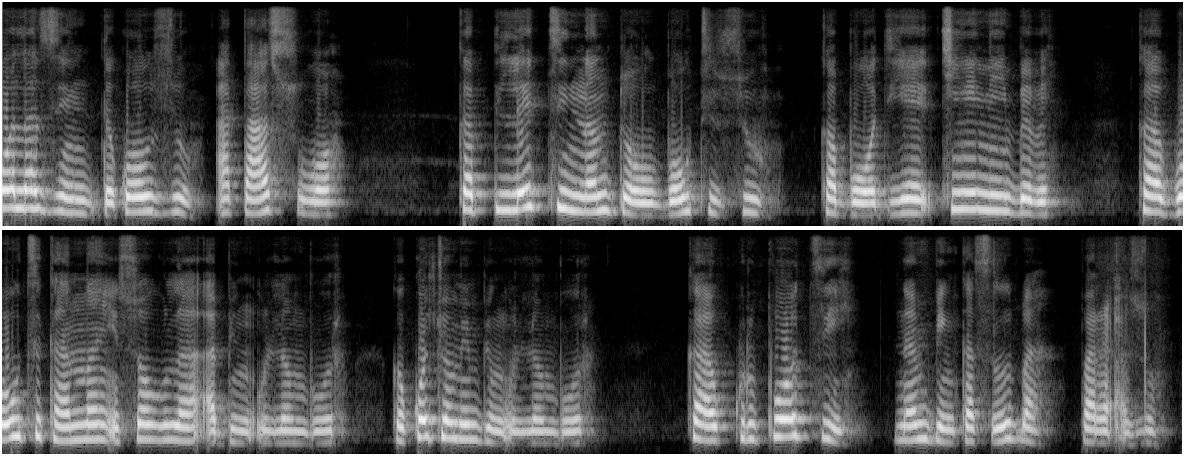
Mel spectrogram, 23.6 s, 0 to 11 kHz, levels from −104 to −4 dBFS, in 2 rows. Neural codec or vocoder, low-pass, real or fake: vocoder, 22.05 kHz, 80 mel bands, WaveNeXt; 9.9 kHz; fake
